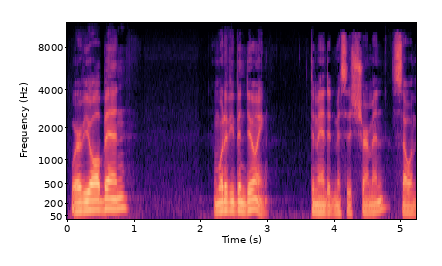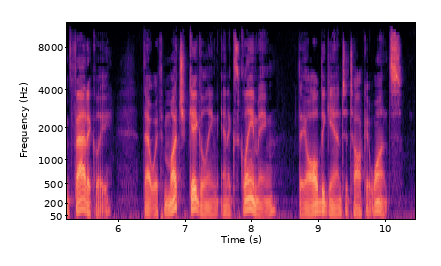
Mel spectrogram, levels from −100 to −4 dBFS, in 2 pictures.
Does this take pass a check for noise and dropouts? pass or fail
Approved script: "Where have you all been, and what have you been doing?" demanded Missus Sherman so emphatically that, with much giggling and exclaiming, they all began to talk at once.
pass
